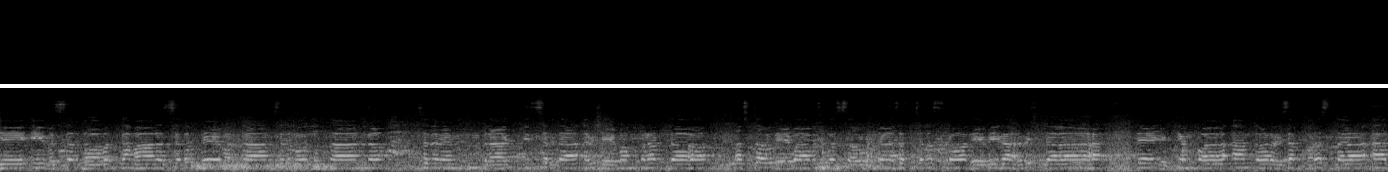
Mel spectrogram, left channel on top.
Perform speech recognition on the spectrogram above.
एव सर्ववर्धमानस्य दंधे वर्तान् सदमोसुतान् सदमेन्द्राग्निस्सविता अभिषेकं पुनर्दः अष्टौ देवावसवस्सौजासश्चरस्रो देवीराविष्टाः ते यज्ञं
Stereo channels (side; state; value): left; silent; 59 dB below the other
